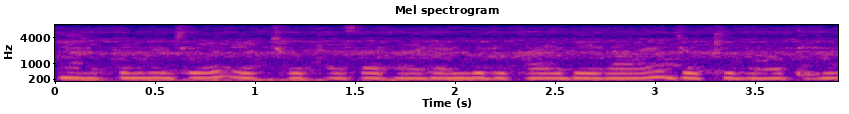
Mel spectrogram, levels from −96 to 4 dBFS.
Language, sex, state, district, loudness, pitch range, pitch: Hindi, female, Bihar, East Champaran, -37 LUFS, 245-255 Hz, 250 Hz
